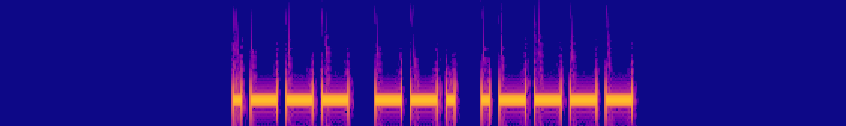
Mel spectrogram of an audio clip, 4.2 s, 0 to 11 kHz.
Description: Morse code, heard as a keyed tone, about 26 wpm, 700 Hz. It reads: JG1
